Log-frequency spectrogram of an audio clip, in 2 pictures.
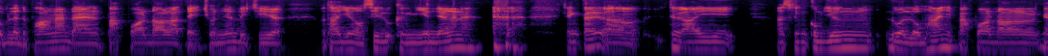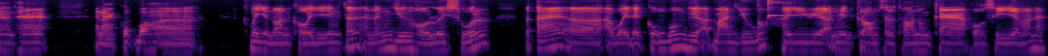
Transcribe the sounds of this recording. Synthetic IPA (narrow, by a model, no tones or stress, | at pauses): pʰɑlɨt̪ːḁpʰɑlnaːɗaɛlpahpŏəlɗɑlʔat̪ːɛ̰̆ʔt͡ɕʊ̆ənɲəŋɗoːc̚t͡ɕiə | ət̪ʰɑːjəːŋɦoːsiːlŭəʔkʰɨəŋɲiənt͡ɕəŋana | t͡ɕəŋt̪əwʔəːt̪ʰəːʔaɔj | ʔəːsɑŋkumjəːŋɗʊəʔalomɦaəjɦaəːjpahpŏəlɗɑlkahat̪ʰaː | ʔanaːkʊ̆ət̪̚ɓɑhʔəː | kʰməjt͡ɕanŏənkʰoːjəːŋt̪əwʔanɨŋjəːŋɦoːlʊəjsuəl | pont̪aɛʔəːʔa̰ʋəjɗaɛlkuŋʋʊ̆əŋʋiəʔɑ̰t̪̚ɓaːnjuːhəəjʋiəʔɑ̰t̪̚miənkrɑmsalat̪ʰɔːkʰnoŋkaːɦoːsiːjəŋanah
